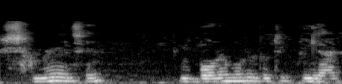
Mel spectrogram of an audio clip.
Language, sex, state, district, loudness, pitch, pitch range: Bengali, male, West Bengal, Dakshin Dinajpur, -16 LUFS, 145 Hz, 135-155 Hz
